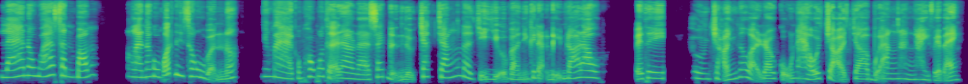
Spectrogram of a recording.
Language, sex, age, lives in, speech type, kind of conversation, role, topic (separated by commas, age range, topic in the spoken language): Vietnamese, female, 18-19, United States, read, expert-assistant, expert, Làm sao kiểm tra và xác minh nguồn gốc thực phẩm sạch ở Việt Nam?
